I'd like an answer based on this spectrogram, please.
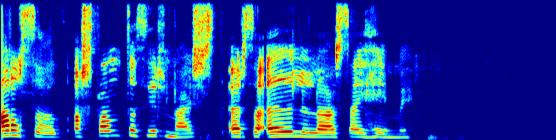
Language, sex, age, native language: Icelandic, female, 18-19, Icelandic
